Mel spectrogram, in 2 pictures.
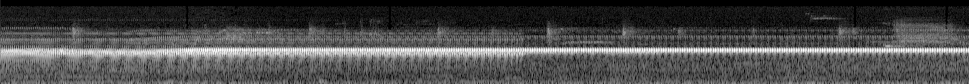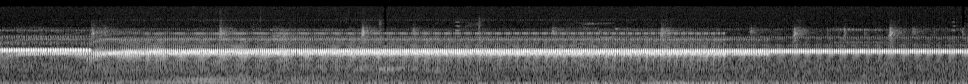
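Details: Sustained American toad trilling, a long even high-pitched purring tone running nearly continuously; around midway one trill gives way to another at a slightly different pitch, so two overlapping voices are audible.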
